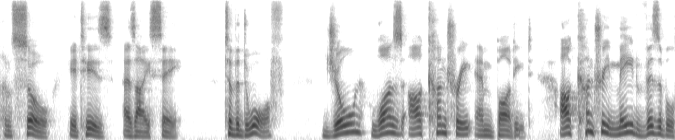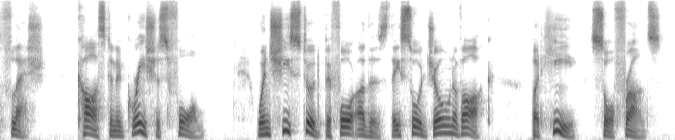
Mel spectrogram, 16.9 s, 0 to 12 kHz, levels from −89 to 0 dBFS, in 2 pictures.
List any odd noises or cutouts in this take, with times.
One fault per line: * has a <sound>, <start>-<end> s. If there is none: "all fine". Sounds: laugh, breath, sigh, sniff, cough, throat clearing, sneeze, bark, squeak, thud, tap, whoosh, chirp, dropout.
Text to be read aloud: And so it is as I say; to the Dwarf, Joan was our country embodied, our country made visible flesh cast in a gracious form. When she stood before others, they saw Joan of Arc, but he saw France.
all fine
